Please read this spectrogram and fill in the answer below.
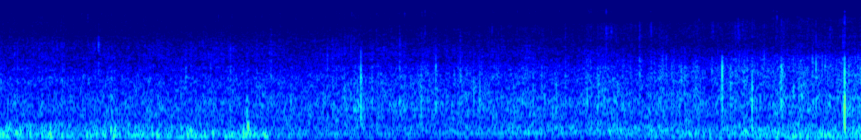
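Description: Wind on the microphone: a steady rushing noise with low rumble, and a few faint short ticks in the second half.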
